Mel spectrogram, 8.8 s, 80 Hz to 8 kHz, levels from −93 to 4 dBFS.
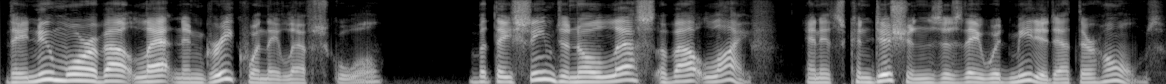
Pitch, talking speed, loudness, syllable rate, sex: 170 Hz, 205 wpm, -18 LUFS, 4.7 syllables/s, male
